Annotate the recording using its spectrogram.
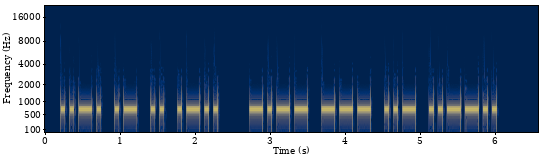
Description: Morse code, heard as a keyed tone, about 20 wpm, 700 Hz. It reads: FAIL YOU?
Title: Sentences from Top 1300 Words 20wpm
